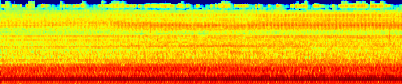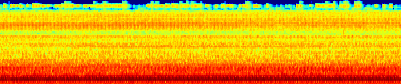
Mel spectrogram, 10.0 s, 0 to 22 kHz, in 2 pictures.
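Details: 8,000 BTU through-the-wall AC, front cover off, compressor running loud after startup; steady low hum with a slow rise and fall, compressor surging while it settles down, nearly settled.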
